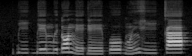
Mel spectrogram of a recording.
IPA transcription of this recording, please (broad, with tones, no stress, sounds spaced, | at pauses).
ɓ iː˧ ɡ͡b e˧ m ɨ˧ ɗ ɔ˦ n e˨ ɗ eː˨ p oː˧ ɡʷ ĩ˨˦ ɣ iː˧ k aː˦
